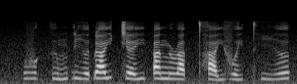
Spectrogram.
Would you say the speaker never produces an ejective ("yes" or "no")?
yes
